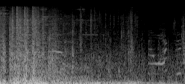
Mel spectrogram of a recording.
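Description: Video game gunfire with enemies shooting at the player, a loud cluster of rapid shots at the start fading into thinner scattered fire, with faint talk underneath.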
